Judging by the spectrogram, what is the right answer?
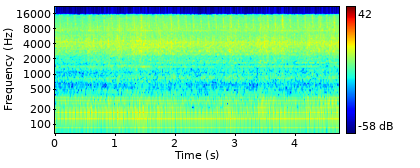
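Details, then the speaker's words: VW Gol 1.0 8v, 20W50 mineral oil, idling about 5 minutes after start, not fully warm: even idle with light regular lifter tick about three per second, normal morning tappet noise; noise of concern only appears when hot; normal idle. "Somente barulho normal, barulho de tucho aí pela parte da manhã a hora que liga."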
